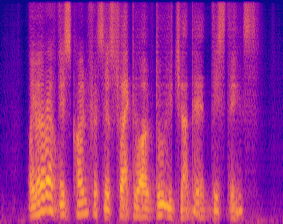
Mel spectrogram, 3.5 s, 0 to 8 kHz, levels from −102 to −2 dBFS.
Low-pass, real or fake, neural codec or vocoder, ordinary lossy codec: none; fake; codec, 16 kHz, 0.5 kbps, FreqCodec, smaller model; none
